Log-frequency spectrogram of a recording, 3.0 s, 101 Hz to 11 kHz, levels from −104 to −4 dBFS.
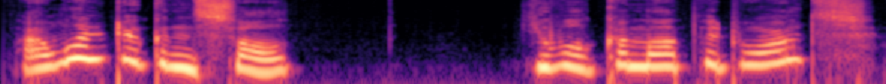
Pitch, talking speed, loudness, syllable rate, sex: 285 Hz, 185 wpm, -17 LUFS, 5.3 syllables/s, male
